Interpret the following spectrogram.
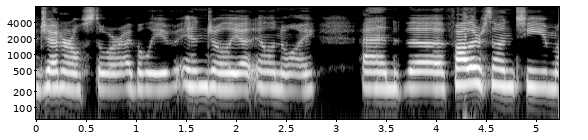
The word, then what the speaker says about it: Joliet: wonder what ethnicity that is it's interesting in Joliet Illinois is that how you pronounce it yep okay Juliet Illinois in 1940 their Sofer formula was developed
